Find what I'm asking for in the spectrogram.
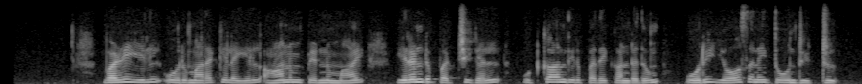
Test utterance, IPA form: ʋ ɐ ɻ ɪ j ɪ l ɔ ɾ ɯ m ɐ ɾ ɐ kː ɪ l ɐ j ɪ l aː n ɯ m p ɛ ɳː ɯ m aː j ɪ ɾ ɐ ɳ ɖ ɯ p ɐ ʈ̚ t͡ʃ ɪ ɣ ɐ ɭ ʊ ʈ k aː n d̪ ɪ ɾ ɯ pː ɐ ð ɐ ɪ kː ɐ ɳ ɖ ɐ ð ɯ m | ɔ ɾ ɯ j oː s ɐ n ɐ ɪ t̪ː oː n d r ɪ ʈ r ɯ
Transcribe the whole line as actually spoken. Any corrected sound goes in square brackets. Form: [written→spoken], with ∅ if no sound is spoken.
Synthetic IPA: ʋ ɐ ɻ ɪ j ɪ l ɔ ɾ ɯ m ɐ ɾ ɐ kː ɪ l ɐ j ɪ l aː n ɯ m p ɛ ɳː ɯ m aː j ɪ ɾ ɐ ɳ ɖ ɯ p ɐ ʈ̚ t͡ʃ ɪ ɣ ɐ ɭ ʊ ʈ k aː n d̪ ɪ ɾ ɯ pː ɐ ð ɐ ɪ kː ɐ ɳ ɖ ɐ ð ɯ m | ɔ ɾ ɯ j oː s ɐ n ɐ ɪ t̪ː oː n d r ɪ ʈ r ɯ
